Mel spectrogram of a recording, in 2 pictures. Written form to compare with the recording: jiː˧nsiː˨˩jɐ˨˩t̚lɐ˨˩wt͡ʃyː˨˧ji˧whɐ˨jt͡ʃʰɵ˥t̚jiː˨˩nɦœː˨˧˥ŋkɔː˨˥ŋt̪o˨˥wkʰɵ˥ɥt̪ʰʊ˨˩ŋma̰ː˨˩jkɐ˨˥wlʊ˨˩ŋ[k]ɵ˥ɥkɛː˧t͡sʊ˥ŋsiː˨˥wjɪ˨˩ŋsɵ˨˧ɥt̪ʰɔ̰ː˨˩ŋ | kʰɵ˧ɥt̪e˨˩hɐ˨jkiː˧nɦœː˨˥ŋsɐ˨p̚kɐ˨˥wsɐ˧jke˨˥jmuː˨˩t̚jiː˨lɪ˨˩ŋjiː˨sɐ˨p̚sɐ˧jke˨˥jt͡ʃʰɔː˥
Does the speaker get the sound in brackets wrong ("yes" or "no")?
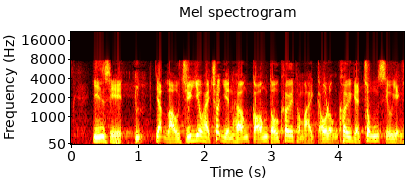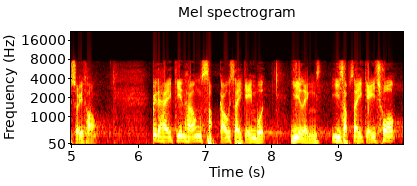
yes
